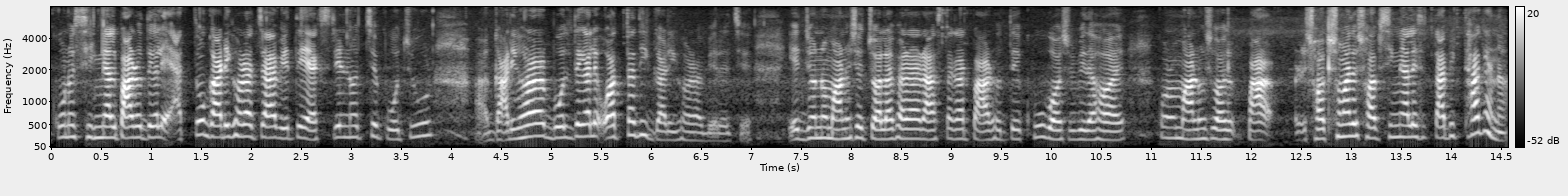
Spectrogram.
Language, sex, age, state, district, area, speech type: Bengali, female, 30-45, West Bengal, Kolkata, urban, spontaneous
